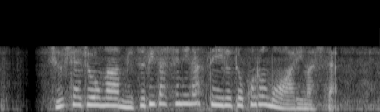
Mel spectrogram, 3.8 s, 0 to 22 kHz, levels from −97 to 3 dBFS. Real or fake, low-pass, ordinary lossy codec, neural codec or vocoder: fake; 7.2 kHz; AAC, 16 kbps; codec, 16 kHz, 4.8 kbps, FACodec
